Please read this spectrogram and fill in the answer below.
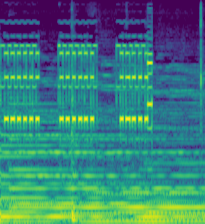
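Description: Mobile phone ringtone: three short bursts of a high, fluttering electronic trill.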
